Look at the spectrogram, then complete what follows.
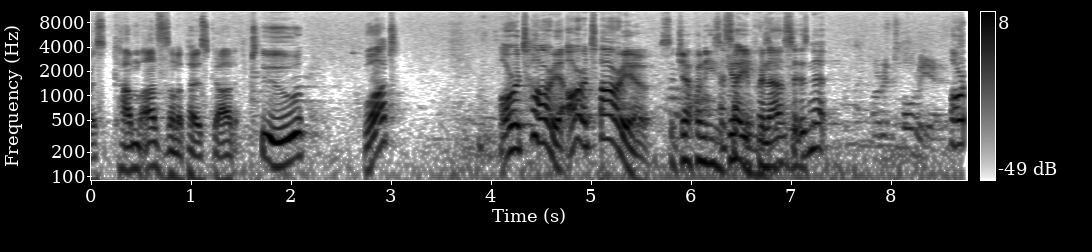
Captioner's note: shout from offscreen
